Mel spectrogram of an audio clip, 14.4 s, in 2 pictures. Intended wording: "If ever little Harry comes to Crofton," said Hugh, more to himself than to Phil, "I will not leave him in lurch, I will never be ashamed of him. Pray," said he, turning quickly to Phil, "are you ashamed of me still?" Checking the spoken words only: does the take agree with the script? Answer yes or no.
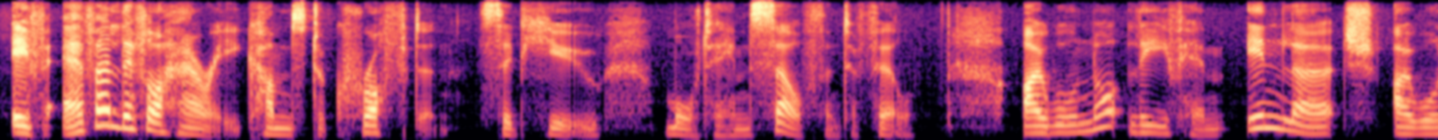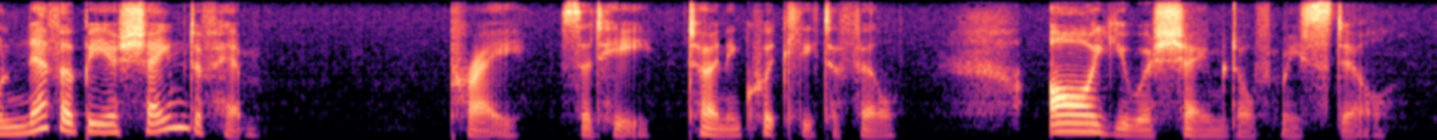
yes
